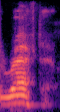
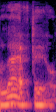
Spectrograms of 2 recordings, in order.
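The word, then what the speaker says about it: Laugh Tale: But his speculation was to who's going to be on the crew when they get to Raftail or Laugh-Tail, depending on how you say it. Heard it both ways.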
